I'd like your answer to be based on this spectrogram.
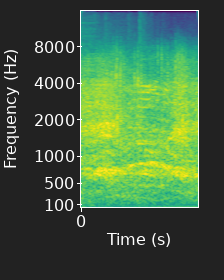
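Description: A home crowd roars steadily at an Overwatch esports quarterfinal between Crazy Raccoon and Twisted Minds, a dense, loud wash of cheering from a large arena audience with no breaks.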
